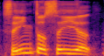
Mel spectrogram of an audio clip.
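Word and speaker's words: 聖闘士星矢: 星座の話といえばそうだね、セイントセイヤと読むよ。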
